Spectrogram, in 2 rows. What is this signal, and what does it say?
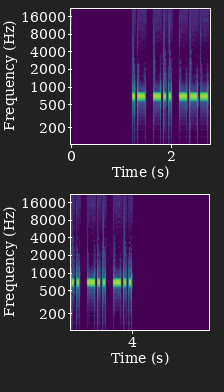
Morse code, heard as a keyed tone, about 22 wpm, 700 Hz. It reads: AD8DD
